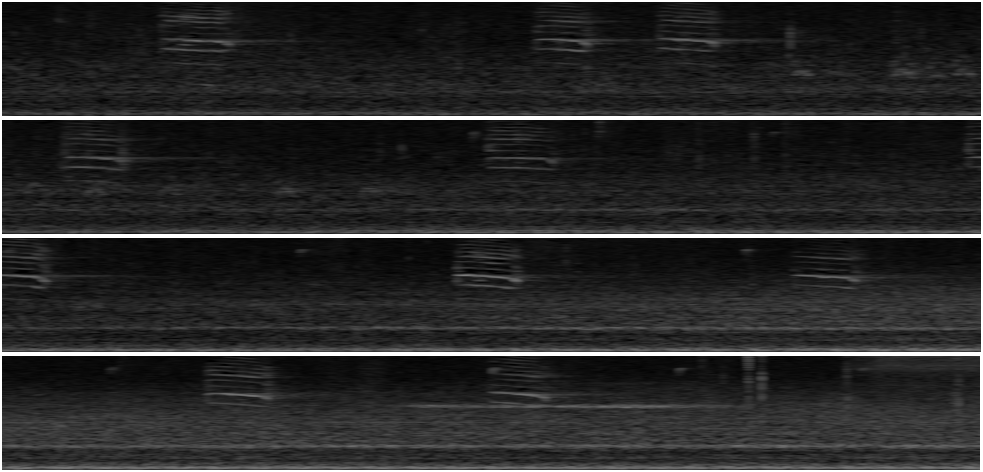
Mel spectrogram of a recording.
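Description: Two CSX diesel locomotives hauling a double-stack container train approach, a low engine rumble growing steadily louder, with a steady whine joining about halfway. A bird calls over it about ten times in short, falling notes.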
